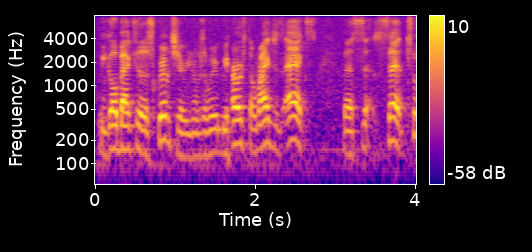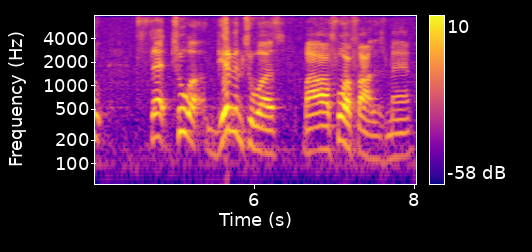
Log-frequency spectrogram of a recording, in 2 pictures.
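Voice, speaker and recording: A man's voice: a little high, animated, normal speed, poor audio. A man leading a Sabbath service in a loose, chatty way, constantly saying "you know what I'm saying" and "man". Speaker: religious teacher leading a service. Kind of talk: casual sermon. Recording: faint hiss.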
